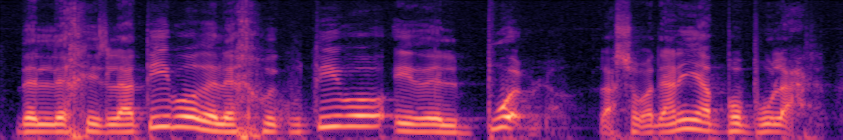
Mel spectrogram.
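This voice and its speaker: A man speaks with lively intonation. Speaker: law exam tutor. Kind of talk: lecture. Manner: fast; casual, halting with fillers.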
